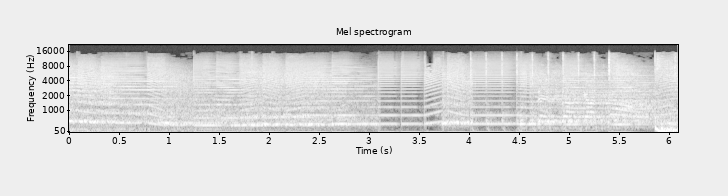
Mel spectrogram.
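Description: Electronic music: sustained synthesizer tones sliding up and down in pitch, with almost no bass. A heavy pulsing bass beat comes in right at the end.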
